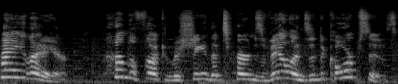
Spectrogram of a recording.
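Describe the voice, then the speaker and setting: A put-on character voice, fairly high in pitch, at a moderate pace over clear background music. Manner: silly.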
